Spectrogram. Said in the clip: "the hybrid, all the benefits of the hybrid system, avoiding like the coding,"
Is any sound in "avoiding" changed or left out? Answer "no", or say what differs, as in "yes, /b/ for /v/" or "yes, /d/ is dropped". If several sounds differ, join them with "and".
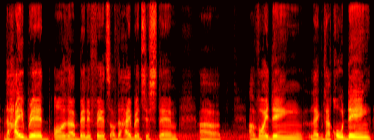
no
